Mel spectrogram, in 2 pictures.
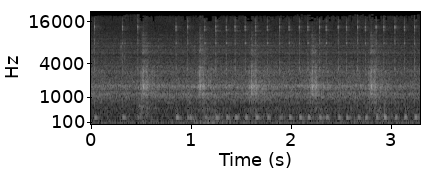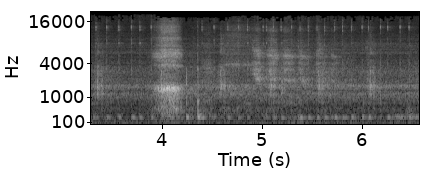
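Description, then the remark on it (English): A video game plane engine drones steadily at a low, rapidly pulsing idle, fairly quiet and continuous, with a brief sharp burst of noise partway through. “The problem is you can't destroy planes unless the engine's running, which is kind of shit.”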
